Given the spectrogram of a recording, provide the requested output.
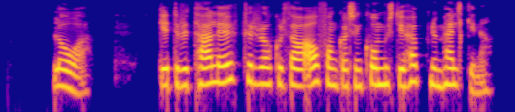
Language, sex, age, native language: Icelandic, female, 40-49, Icelandic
